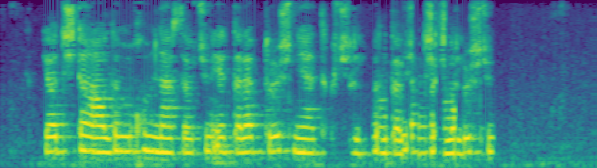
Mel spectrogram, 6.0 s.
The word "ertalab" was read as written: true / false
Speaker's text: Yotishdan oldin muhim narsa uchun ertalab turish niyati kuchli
true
